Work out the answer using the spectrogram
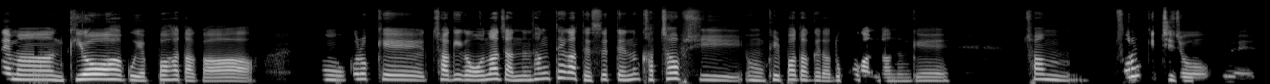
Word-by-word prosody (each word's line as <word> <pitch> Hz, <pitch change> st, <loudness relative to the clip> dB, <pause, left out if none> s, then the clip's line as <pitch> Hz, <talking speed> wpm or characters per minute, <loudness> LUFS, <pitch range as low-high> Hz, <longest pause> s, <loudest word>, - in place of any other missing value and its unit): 때만 220 Hz, -6 st, +3 dB
귀여워하고 235 Hz, -3 st, +7 dB
예뻐하다가 170 Hz, -5 st, 0 dB, 0.7 s
어 210 Hz, -3 st, -3 dB
그렇게 220 Hz, -5 st, -1 dB
자기가 225 Hz, -1 st, +1 dB
원하지 230 Hz, +4 st, +3 dB
않는 205 Hz, 0 st, 0 dB
상태가 270 Hz, +3 st, +1 dB
됐을 215 Hz, +2 st, -4 dB
때는 220 Hz, +2 st, -3 dB
가차 220 Hz, +5 st, +1 dB
없이 200 Hz, -9 st, -4 dB
어 190 Hz, -3 st, -4 dB
길바닥에다 205 Hz, -5 st, -2 dB
놓고 190 Hz, +5 st, -9 dB
간다는 160 Hz, -6 st, -4 dB
게 170 Hz, 0 st, -7 dB, 0.8 s
참 220 Hz, -6 st, -1 dB, 0.4 s
소름 355 Hz, +4 st, +1 dB
끼치죠. 170 Hz, -5 st, -5 dB
왜 -, -, -14 dB
215 Hz, 255 characters per minute, -21 LUFS, 185-235 Hz, 0.8 s, 귀여워하고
